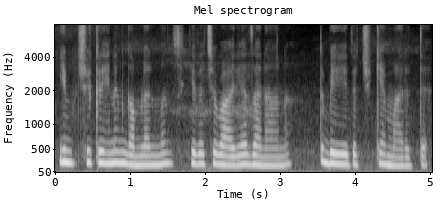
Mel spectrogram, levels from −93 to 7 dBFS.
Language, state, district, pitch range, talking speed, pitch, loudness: Kashmiri, Punjab, Kapurthala, 185-215 Hz, 165 wpm, 195 Hz, -15 LUFS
